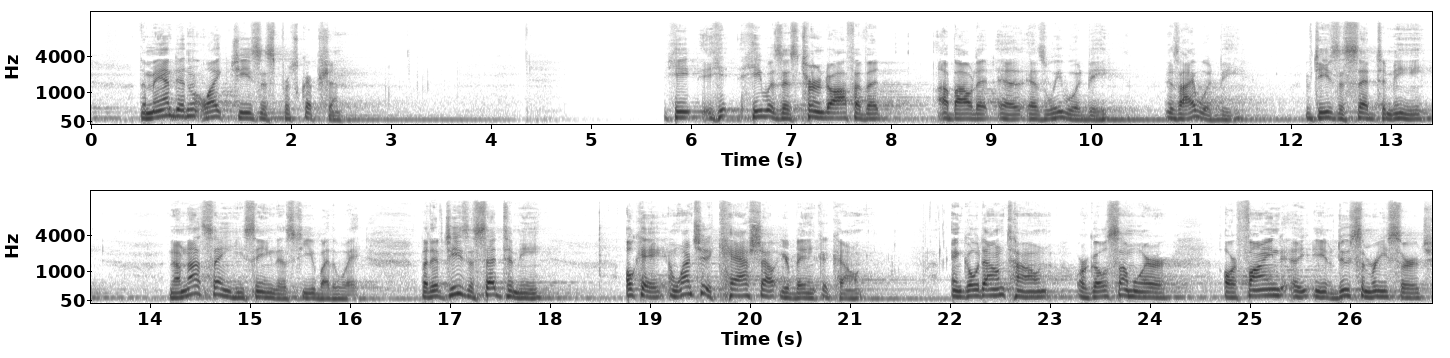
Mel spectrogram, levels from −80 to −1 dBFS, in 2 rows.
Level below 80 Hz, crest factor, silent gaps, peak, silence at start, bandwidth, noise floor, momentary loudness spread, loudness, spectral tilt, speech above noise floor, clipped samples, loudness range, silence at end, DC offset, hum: -52 dBFS; 20 dB; none; -6 dBFS; 0 s; 12.5 kHz; -83 dBFS; 17 LU; -26 LUFS; -6 dB/octave; 58 dB; under 0.1%; 6 LU; 0 s; under 0.1%; none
